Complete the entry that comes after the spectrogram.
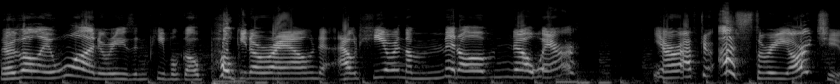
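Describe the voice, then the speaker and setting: Faint music plays in the background as a female-sounding voice in a put-on character voice speaks at a high pitch and a moderate pace. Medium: virtual streamer. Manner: sneering.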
